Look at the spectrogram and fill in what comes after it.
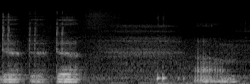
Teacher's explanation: You'll notice like your tongue when you make a duh starts like kind of behind your upper teeth, and so they call it like a dental sound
